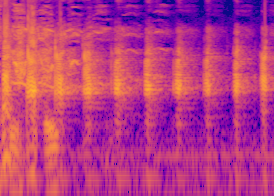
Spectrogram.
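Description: A man laughing in short, breathy pulses, about seven a second, that weaken toward the end.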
